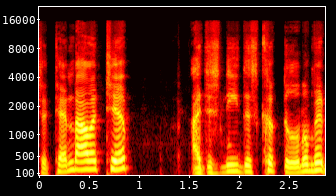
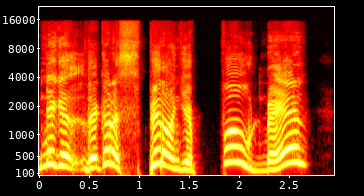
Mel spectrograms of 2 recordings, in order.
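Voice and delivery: harsh, loud dad voice, pitched up; 8 semitones higher, 6 dB louder than usual.

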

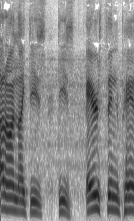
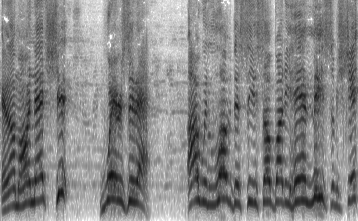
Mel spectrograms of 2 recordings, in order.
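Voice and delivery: put-on unhinged, high, wild screaming; 11 semitones higher, 4 dB louder than usual. Retelling how a man on a bench suddenly started yelling: imitating a man screaming. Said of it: "And screaming".

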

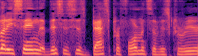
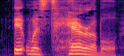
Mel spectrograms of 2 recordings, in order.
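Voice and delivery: ordinary talk, nothing marked

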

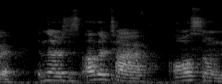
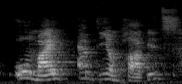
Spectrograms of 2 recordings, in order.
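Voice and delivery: very loud, high British accent drifting toward Australian; 8 semitones higher, 11 dB louder than usual. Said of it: "you sound like an Australian, not a British".

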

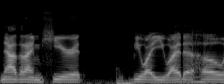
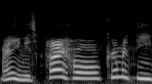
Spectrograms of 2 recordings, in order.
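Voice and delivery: high, loud, squeaky voice; 11 dB louder than usual. Performing an impression when asked for more impressions: Kermit the Frog impression. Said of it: "here I got this little friend of mine".

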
